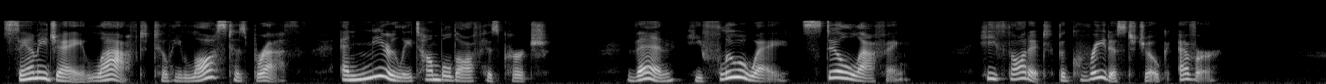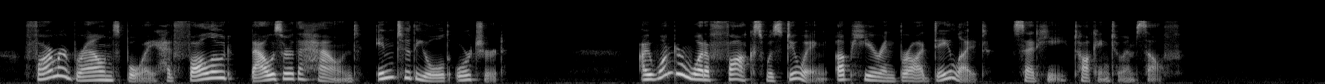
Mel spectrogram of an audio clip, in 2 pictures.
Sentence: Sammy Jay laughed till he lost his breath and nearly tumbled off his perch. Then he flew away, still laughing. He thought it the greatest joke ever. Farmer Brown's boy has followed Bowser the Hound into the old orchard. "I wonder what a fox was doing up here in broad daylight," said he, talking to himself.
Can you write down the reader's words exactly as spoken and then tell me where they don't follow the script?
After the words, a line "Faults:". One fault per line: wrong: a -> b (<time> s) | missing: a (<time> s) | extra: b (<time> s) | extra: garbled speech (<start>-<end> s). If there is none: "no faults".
Sammy Jay laughed till he lost his breath and nearly tumbled off his perch. Then he flew away, still laughing. He thought it the greatest joke ever. Farmer Brown's boy had followed Bowser the Hound into the old orchard. "I wonder what a fox was doing up here in broad daylight," said he, talking to himself.
Faults:
wrong: has -> had (14.9 s)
